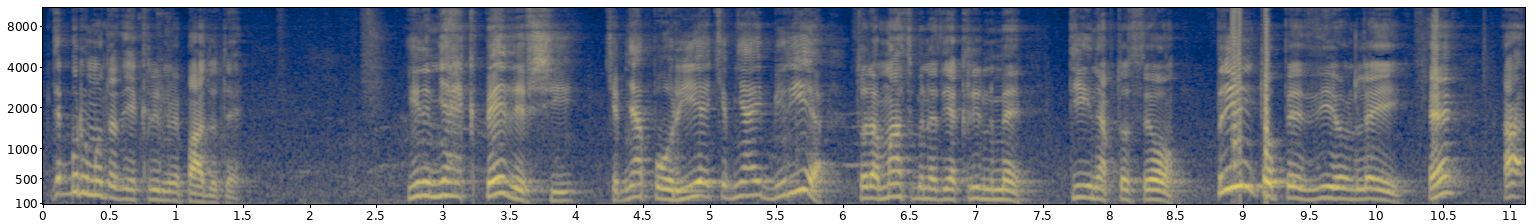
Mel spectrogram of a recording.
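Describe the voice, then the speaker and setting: A man from Greece preaching a sermon, telling a Bible story in an animated way and acting out its dialogue. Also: high-pitched.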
